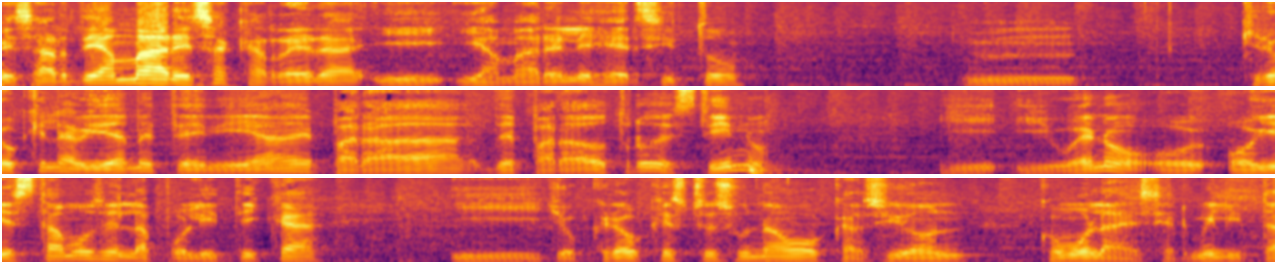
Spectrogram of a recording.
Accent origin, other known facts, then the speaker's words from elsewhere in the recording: Ibagué, Tolima, Colombia; also born or lived in Bogotá; mi familia es tolimense, mis papás y mis abuelos, pero yo por circunstancias de la vida nací en Bogotá, pero a los 3 meses me trajeron a Ibagué y aquí me crié.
